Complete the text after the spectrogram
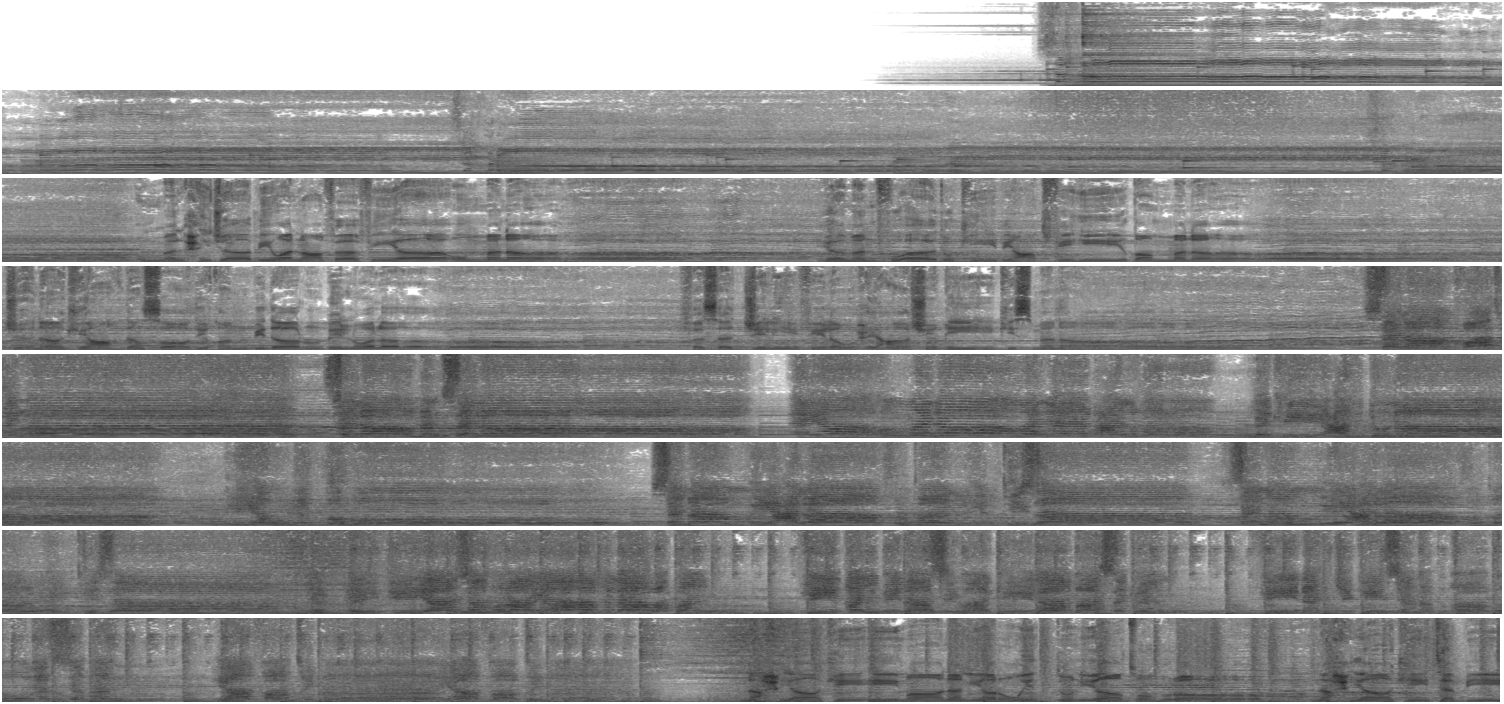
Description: نماهنگ عربی زیبای
به مناسبت جشن ولادت حضرت فاطمه سلام الله علیها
